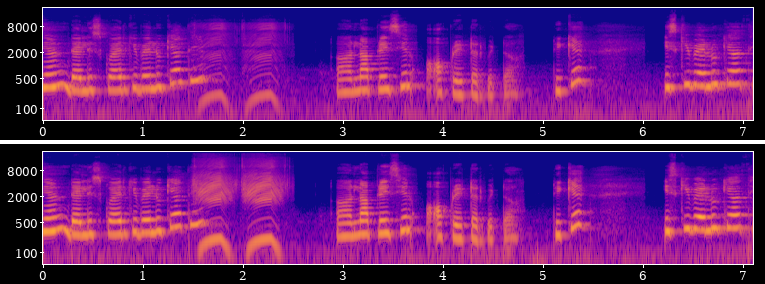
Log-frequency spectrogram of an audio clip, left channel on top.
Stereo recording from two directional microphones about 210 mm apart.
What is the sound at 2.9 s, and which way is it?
A woman's voice, 30° right (ahead or behind).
